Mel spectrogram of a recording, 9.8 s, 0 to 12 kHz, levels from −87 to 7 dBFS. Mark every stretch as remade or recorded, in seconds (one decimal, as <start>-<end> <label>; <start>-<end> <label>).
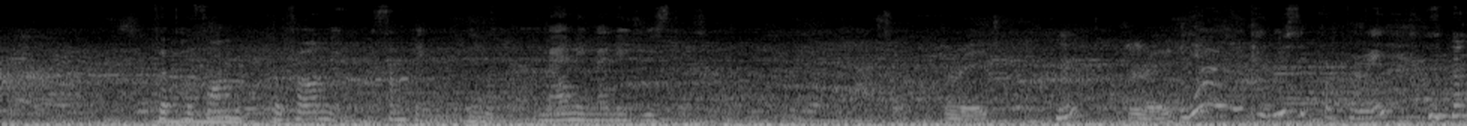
0.0-9.8 recorded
